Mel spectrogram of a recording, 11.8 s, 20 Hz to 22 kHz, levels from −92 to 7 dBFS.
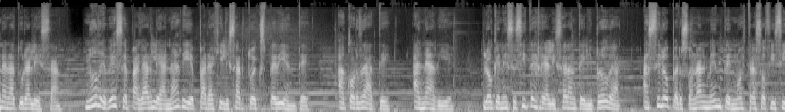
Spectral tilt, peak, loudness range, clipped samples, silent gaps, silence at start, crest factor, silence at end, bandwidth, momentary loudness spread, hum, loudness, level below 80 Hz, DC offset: -5 dB/octave; 0 dBFS; 2 LU; under 0.1%; none; 0 s; 12 dB; 0 s; over 20 kHz; 7 LU; none; -12 LUFS; -36 dBFS; 0.2%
